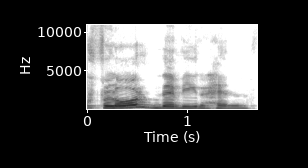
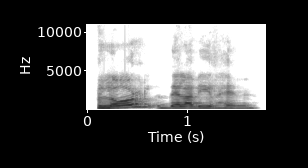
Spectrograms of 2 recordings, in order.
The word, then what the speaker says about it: Flor de la Virgen: I'll go next to Flor de Virgen. Flor de Virgen. Oh, I said it wrong. Flor de la Virgen.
